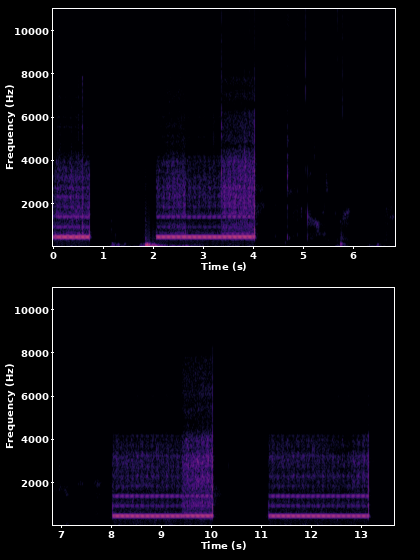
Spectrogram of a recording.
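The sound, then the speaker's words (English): A phone's steady electronic tones sound in long bursts: a tone, then another after a brief rustly pause with quick dial-like blips, followed by two evenly spaced ringback tones separated by silence. Clear. “How about we just call her straight out?”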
